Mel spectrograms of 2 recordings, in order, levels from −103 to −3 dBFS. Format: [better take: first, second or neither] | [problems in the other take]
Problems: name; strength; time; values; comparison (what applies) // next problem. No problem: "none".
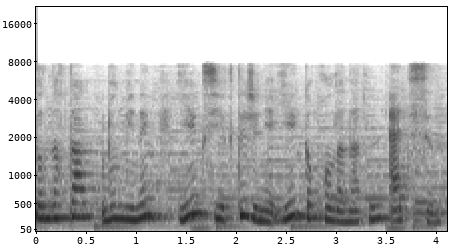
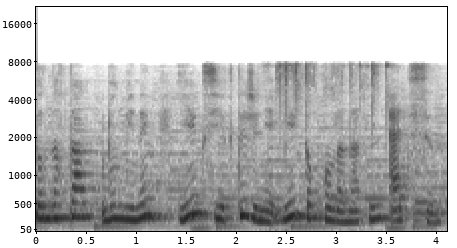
first | background sound (Coin (dropping)); 15 dB below the speech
